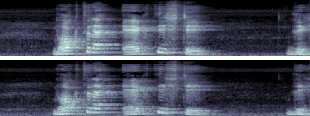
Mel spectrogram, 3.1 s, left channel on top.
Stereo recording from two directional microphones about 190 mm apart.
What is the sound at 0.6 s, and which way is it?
Speech, 25° left (ahead or behind).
